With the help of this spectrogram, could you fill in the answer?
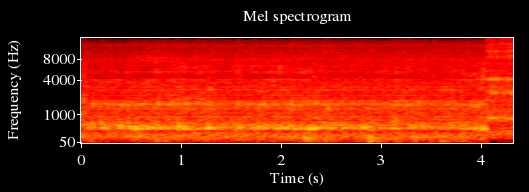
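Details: Toilet that hummed throughout the home while filling, after fill valve reinstalled and water supply reopened slowly: soft, steady refill hiss with no humming, buzzing or banging; fill valve working quietly.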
